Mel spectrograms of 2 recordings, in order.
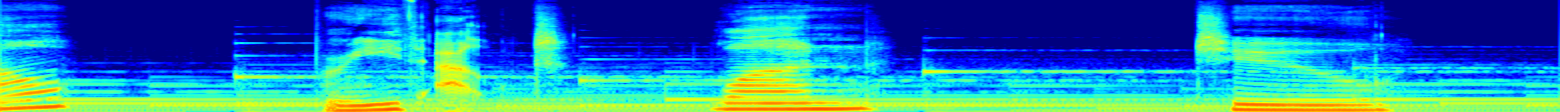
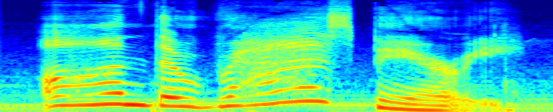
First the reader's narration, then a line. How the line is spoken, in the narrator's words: cried Anna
